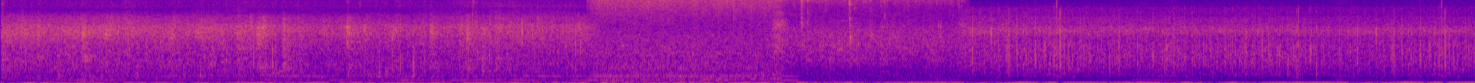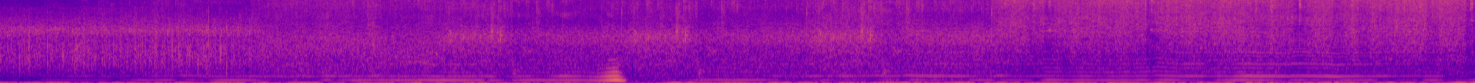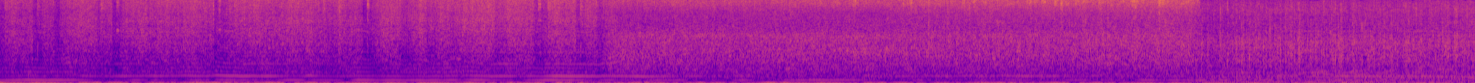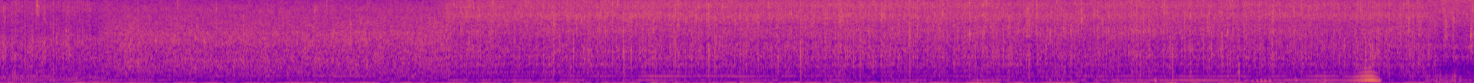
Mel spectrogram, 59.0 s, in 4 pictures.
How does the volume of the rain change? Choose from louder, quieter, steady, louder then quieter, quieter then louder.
quieter then louder.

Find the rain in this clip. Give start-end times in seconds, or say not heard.
0.0-58.9.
